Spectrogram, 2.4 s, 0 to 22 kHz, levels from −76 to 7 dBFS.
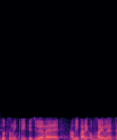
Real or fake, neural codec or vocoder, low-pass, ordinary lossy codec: fake; codec, 24 kHz, 0.9 kbps, WavTokenizer, medium speech release version 2; 3.6 kHz; MP3, 32 kbps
